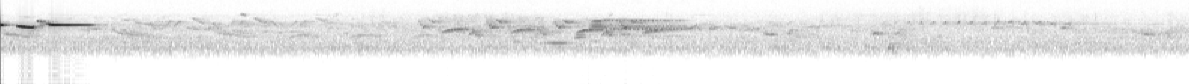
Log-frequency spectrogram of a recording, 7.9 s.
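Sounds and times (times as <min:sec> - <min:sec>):
Eastern Meadowlark singing: 0:00.0 - 0:00.6.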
